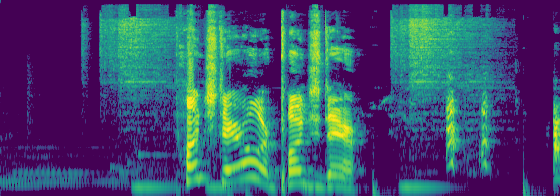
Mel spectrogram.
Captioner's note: laughs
